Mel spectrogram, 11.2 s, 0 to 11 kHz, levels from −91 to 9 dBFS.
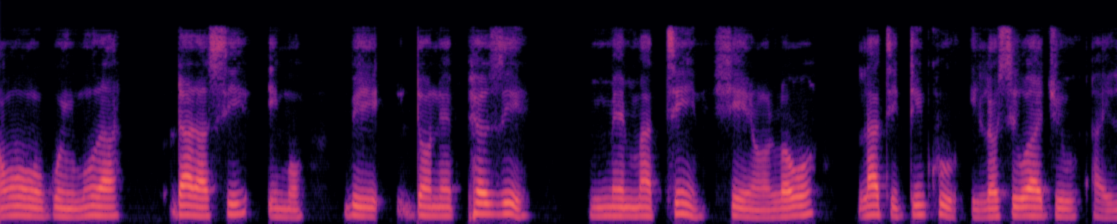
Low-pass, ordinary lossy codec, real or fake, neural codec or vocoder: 7.2 kHz; none; fake; codec, 16 kHz, 2 kbps, FunCodec, trained on Chinese and English, 25 frames a second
